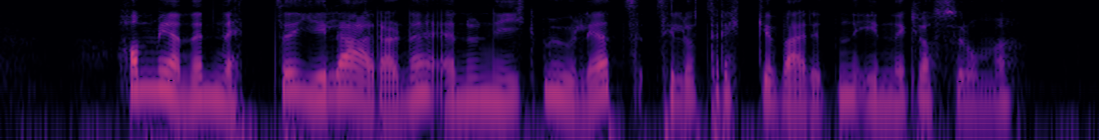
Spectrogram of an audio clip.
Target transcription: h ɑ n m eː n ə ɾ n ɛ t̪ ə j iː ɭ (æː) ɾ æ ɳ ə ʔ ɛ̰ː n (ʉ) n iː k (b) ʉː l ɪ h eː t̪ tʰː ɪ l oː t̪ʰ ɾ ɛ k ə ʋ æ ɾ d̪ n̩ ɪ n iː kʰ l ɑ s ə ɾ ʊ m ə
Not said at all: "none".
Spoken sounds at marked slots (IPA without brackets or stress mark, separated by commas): æː, ʉ, m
